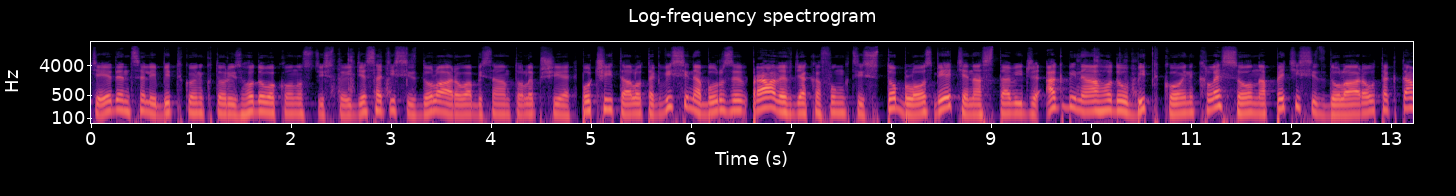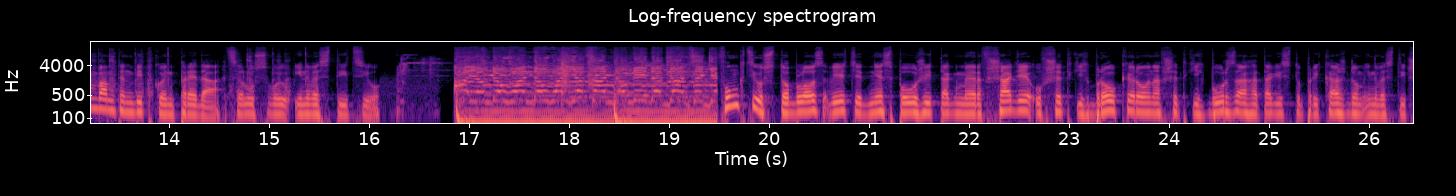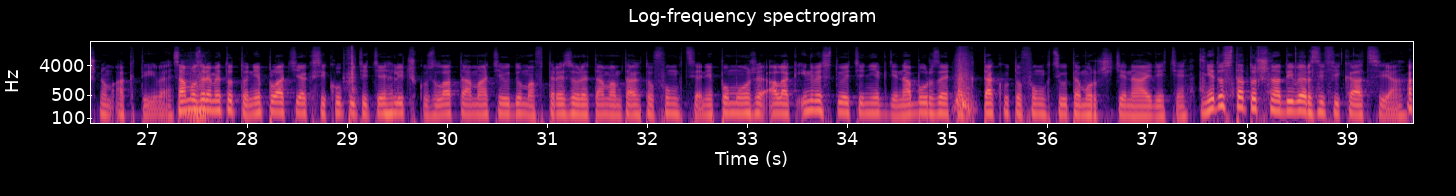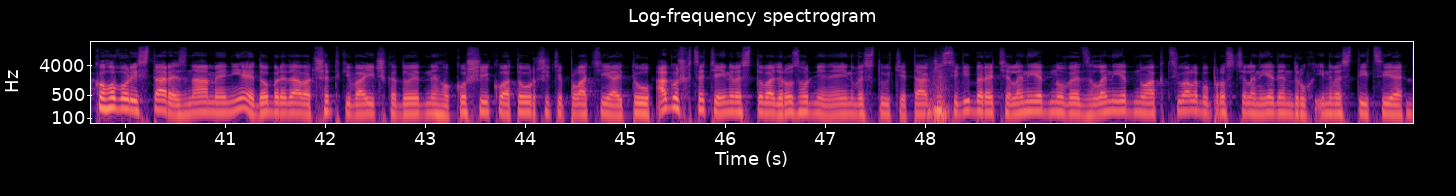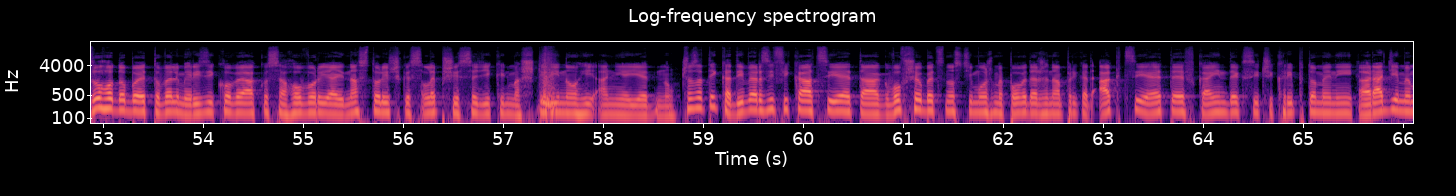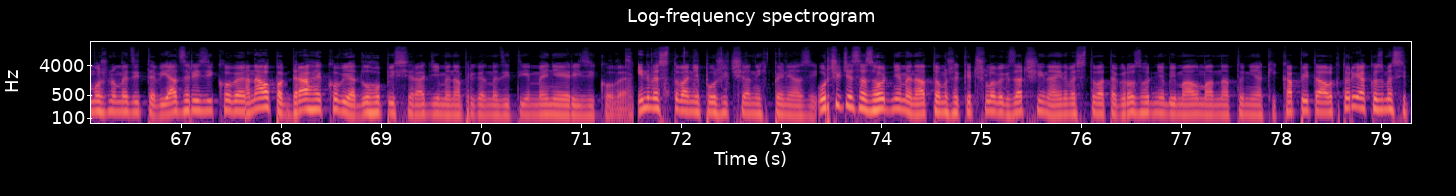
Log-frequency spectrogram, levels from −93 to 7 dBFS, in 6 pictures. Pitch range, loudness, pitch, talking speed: 135-160 Hz, -28 LUFS, 145 Hz, 165 wpm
